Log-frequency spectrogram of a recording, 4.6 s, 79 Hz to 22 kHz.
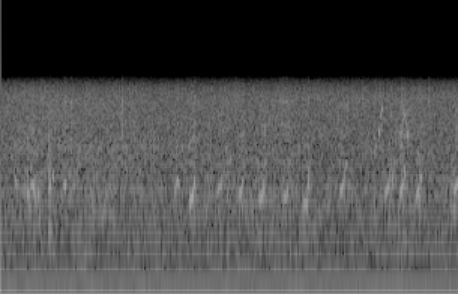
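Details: Skinny guinea pig named Daisy with her babies from litter E2, born 2.8.2012, recorded 19.8.2012 at CHS Luna; a run of short, rising high squeaks repeats through the clip over a steady low rumble.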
